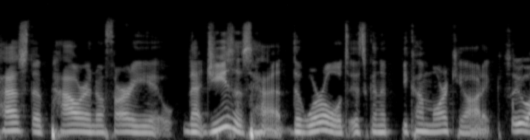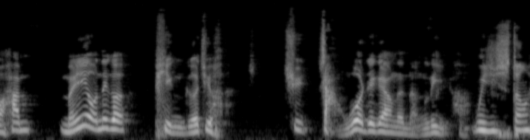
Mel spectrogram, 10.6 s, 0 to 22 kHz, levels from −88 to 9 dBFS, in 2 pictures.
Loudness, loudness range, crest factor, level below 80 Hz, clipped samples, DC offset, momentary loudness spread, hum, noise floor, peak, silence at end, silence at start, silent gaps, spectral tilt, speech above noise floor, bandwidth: -27 LUFS; 3 LU; 20 dB; -50 dBFS; under 0.1%; under 0.1%; 11 LU; none; -60 dBFS; -8 dBFS; 0 s; 0 s; none; -5.5 dB/octave; 33 dB; 14 kHz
